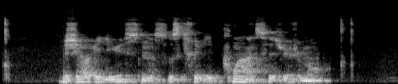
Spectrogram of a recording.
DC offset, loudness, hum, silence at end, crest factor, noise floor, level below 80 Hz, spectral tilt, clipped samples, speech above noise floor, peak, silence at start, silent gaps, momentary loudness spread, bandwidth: under 0.1%; -14 LUFS; none; 0.55 s; 14 dB; -49 dBFS; -46 dBFS; -5.5 dB/octave; under 0.1%; 35 dB; -2 dBFS; 0.05 s; none; 5 LU; 9.4 kHz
